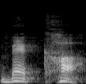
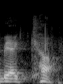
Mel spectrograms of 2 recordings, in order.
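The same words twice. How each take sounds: First: The final syllable ends with a plain 'a' vowel. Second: The final syllable ends with an 'ae' vowel. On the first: The speaker calls it right. "শেষেরটি সরাসরি আকার যুক্ত থাকবে" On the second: The speaker calls it wrong. "এটাকে অনেকে বলেন যে ব্যাখ্যা। না"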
